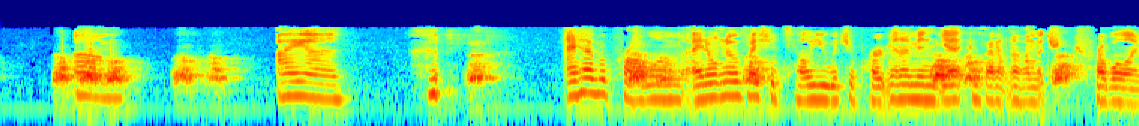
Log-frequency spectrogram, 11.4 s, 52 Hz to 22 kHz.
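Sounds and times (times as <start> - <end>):
steady low hum: 0.0 - 11.3
dog barking: 0.5 - 2.5, 4.6 - 5.1, 6.2 - 7.8, 9.2 - 10.9
speech: 0.7 - 1.4, 2.8 - 3.5, 4.2 - 4.6, 5.7 - 11.3.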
